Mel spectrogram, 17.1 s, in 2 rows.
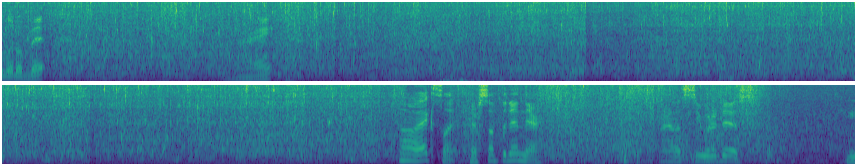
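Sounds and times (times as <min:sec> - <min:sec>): stream water rushing over rocks: 0:00.0 - 0:17.0
low thump: 0:04.4 - 0:04.8.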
